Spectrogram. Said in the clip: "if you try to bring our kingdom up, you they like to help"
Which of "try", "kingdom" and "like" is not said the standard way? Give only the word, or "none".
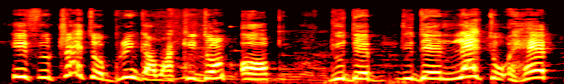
kingdom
